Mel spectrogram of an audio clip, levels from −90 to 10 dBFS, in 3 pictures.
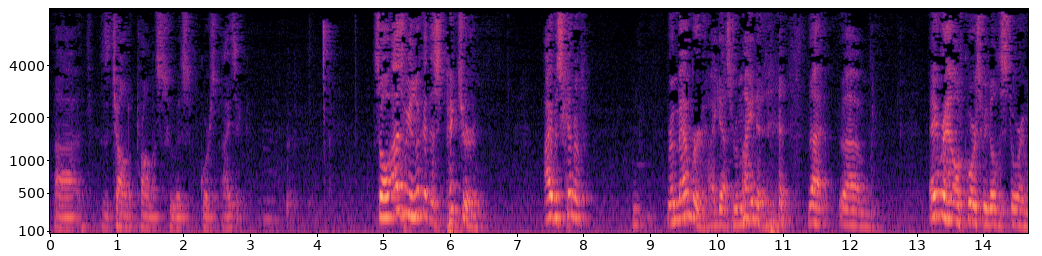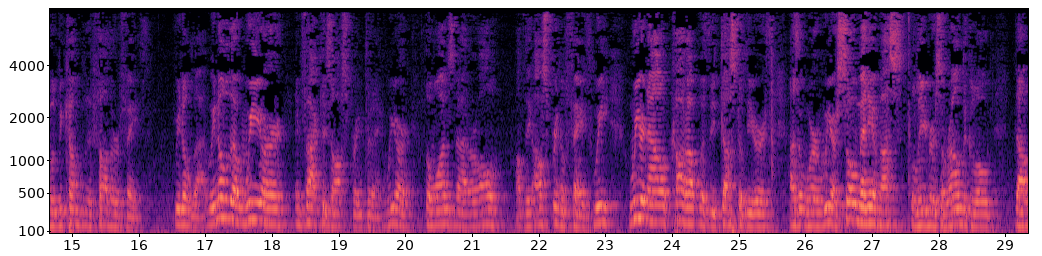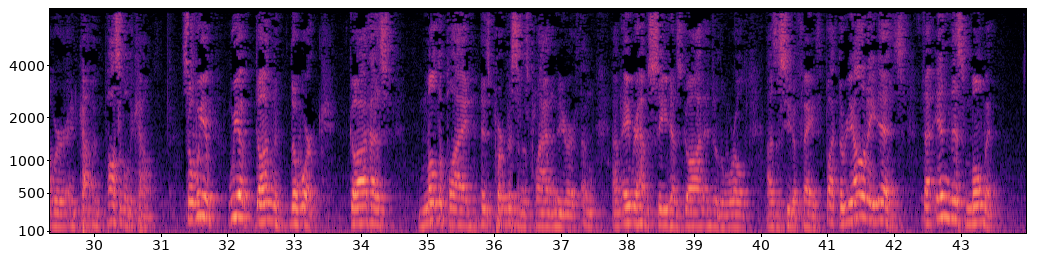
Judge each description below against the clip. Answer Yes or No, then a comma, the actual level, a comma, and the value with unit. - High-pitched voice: No, medium, 145 Hz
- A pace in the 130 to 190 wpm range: Yes, average, 185 wpm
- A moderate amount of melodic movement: Yes, average, 4.8 semitones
